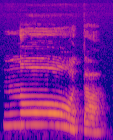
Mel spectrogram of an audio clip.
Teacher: останок давайте визначимо наголос у слові нота Давайте прикликаємо його нота наголос чуємо у першому складі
